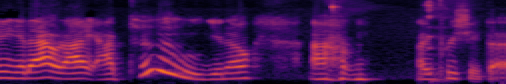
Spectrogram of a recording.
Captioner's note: imitates explosion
